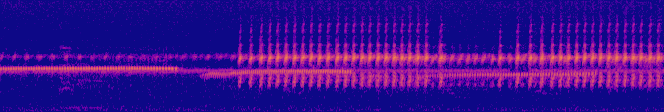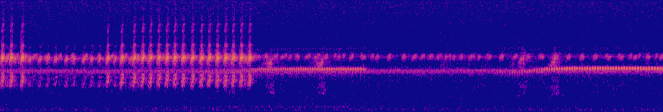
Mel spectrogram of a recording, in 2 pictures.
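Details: April night by a pond in north-east Italy: tree frogs break into a long fast series of rasping croaks, ten seconds or so, framed before and after by the even, sustained trill of mole crickets.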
